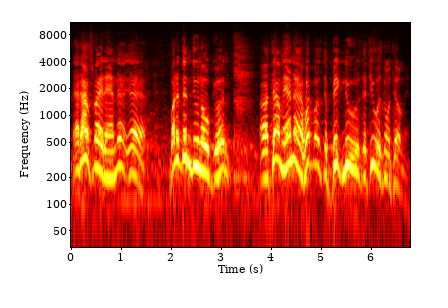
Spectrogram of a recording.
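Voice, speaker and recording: An actor playing an earnest, fretful, plain-dealing friend in a 1940s radio comedy. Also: male voice, extremely high pitch, lively intonation, normal speed, creaky, darkish tone, heavily acted. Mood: helpful. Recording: muffled 1940s radio recording.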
